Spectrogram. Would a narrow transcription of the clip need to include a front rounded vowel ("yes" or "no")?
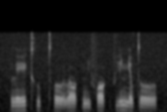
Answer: no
